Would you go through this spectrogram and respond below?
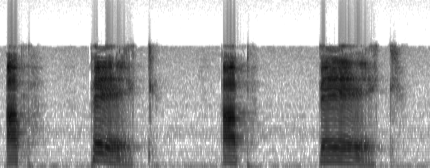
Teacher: the nun disappears and is compensated for by dagesh forte, doubling the force of that letter, in the second radical.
